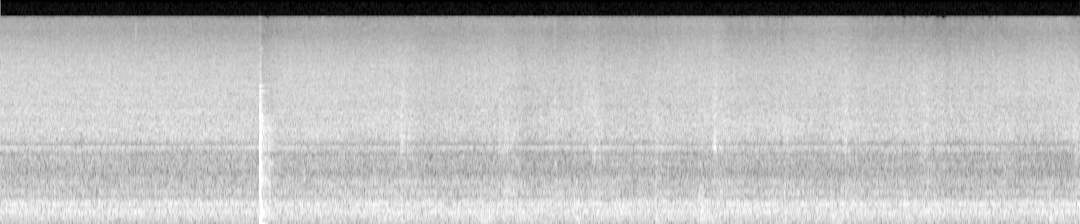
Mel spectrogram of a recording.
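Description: Cauliflower rice and sausage sizzling steadily in a hot wok with soy sauce just poured in, stirred with a spatula that scrapes the pan now and then. One sharp knock comes about two and a half seconds in.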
